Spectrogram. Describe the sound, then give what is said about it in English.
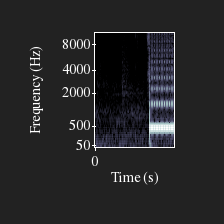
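A telephone ringing tone starts abruptly after a brief near-silence, a loud steady electronic hum with a mid-pitched drone and bright overtones, holding unbroken to the end with no voices. “All right, I'm going to call him now.”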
